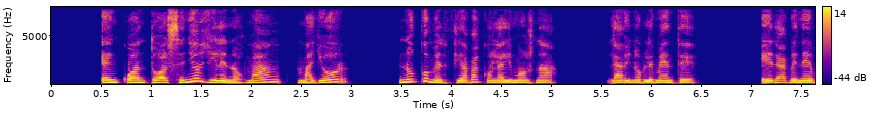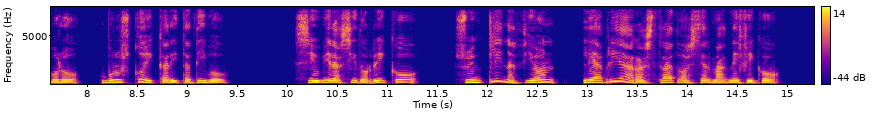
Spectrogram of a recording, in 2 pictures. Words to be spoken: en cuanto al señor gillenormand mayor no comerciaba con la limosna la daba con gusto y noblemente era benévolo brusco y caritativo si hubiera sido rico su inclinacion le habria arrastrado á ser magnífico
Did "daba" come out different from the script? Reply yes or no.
yes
